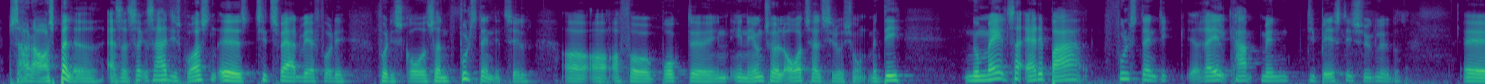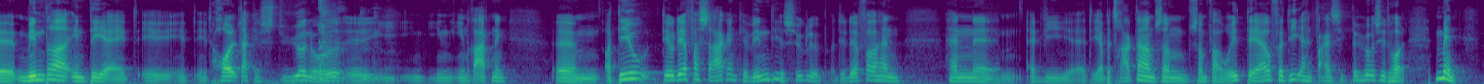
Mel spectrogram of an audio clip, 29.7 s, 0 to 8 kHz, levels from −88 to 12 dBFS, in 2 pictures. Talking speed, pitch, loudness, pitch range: 230 wpm, 130 Hz, -27 LUFS, 120-155 Hz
